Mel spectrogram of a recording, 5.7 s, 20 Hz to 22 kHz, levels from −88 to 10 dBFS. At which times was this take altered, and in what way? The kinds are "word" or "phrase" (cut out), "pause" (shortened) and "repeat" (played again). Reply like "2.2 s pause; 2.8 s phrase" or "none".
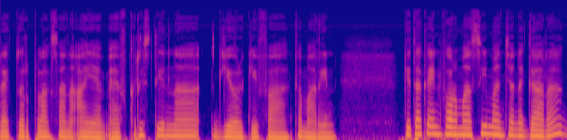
none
